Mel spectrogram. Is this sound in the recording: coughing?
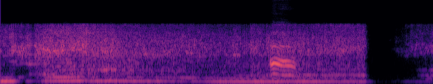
no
